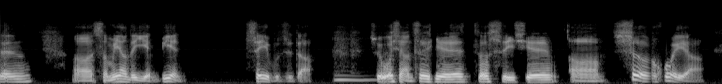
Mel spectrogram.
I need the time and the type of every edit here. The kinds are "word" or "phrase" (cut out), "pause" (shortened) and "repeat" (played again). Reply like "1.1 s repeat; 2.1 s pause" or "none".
6.1 s pause

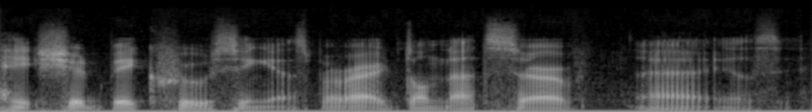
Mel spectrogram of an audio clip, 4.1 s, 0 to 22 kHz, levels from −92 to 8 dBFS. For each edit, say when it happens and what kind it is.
2.0 s word

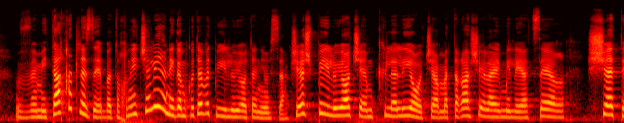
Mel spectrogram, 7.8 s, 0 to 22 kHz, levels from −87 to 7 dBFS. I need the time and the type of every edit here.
2.6 s word

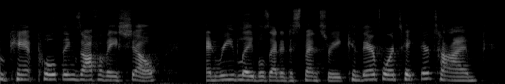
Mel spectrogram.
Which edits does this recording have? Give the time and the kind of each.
none

